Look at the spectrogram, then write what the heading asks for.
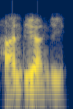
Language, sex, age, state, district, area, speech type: Punjabi, male, 30-45, Punjab, Fatehgarh Sahib, rural, conversation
